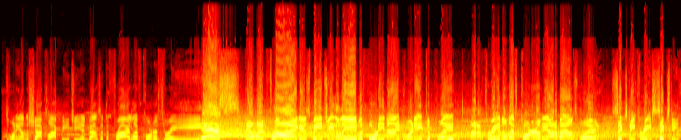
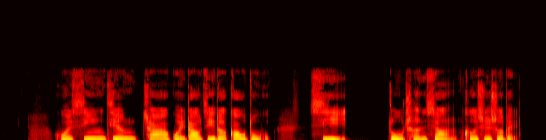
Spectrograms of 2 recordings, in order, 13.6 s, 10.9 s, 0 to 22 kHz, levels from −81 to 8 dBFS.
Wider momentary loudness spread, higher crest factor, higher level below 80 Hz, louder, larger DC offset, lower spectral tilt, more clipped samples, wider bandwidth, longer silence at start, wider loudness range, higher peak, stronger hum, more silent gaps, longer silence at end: about the same, 12 LU vs 11 LU; second, 8 dB vs 20 dB; first, -38 dBFS vs -70 dBFS; first, -7 LUFS vs -25 LUFS; neither; second, -2 dB/octave vs -6 dB/octave; first, 3% vs under 0.1%; first, over 20 kHz vs 11.5 kHz; second, 0.05 s vs 1.2 s; first, 8 LU vs 4 LU; first, 0 dBFS vs -6 dBFS; neither; neither; second, 0 s vs 0.7 s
